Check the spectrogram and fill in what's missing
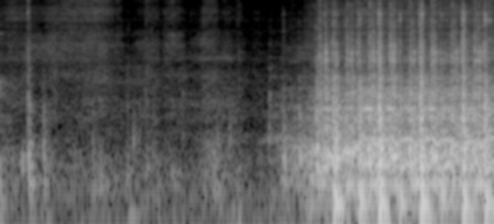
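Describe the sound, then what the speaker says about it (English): A sewing machine stitches a jelly roll rug tube, starting after a quiet pause and then running steadily with a fast, even, close-up mechanical rattle that continues to the end. "So we'll keep sewing"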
